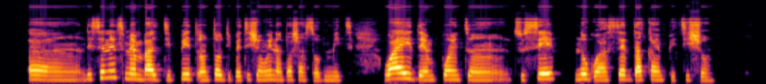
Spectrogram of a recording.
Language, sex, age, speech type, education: Nigerian Pidgin, female, 15-29, spontaneous, tertiary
